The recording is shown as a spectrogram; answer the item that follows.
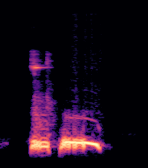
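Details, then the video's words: Spotted dove in the thổ sấm voice style, used as a decoy: one low two-part coo, a short note then a longer, steady, slightly falling note, with no background sound. "tiếng cu gáy giọng thổ sấm chuẩn Thúc Gù gáy Gọi căng lửa"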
